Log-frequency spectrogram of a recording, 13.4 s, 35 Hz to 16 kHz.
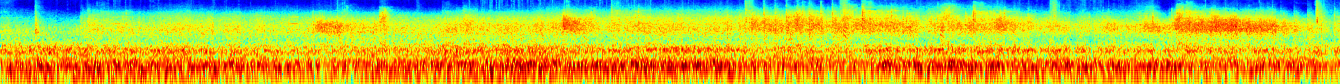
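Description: Tank battle in the World War II game Tank Warfare: Tunisia 1943, with a dense rumbling backdrop of cannon fire and explosions booming repeatedly at mid distance, steady and loud, without voices.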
